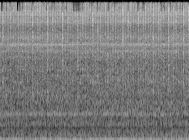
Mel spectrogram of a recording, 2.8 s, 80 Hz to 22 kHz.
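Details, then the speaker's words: 1972 Chevy C10 pickup V8 after new distributor, coolant filled: steady, even idle with a low rumble and no ticking or knocking; engine sounds healthy. "I got radiator fluid in it, coolant, whatever. It's in there. Sounds good. I don't really hear any ticking, but my hearing is not all that great."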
